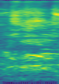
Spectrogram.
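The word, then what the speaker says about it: نصر: কোরআন মাহফিলে প্রবেশ করছি সূরা নসর কোন সূরা নসর বলেন বলেন নাসর নসর না নাসর নাসর নুন সোয়াদ র নাসরুন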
